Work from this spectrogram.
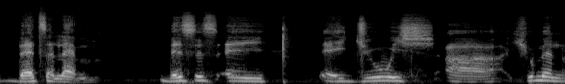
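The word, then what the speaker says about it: B'Tselem: And then you've got Bethlehem. I always pronounce it wrongly. It's Bethlehem.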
